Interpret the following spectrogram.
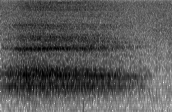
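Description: A person's long, sigh-like breath out through the mouth, swelling in at once and fading away over just under two seconds, taken while holding a yoga backbend (upward-facing dog).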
